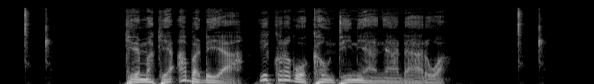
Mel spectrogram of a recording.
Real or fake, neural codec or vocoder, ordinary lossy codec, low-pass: fake; vocoder, 44.1 kHz, 128 mel bands every 256 samples, BigVGAN v2; none; 14.4 kHz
